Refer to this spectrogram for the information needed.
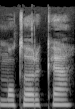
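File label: "motorka", Slovak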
